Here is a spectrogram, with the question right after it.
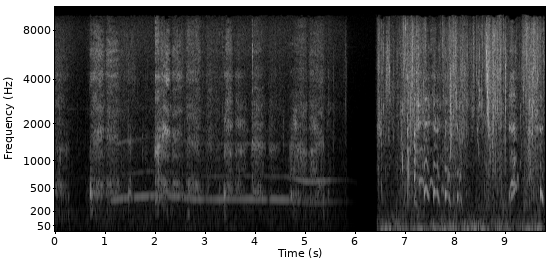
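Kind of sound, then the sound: household object, water sloshing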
